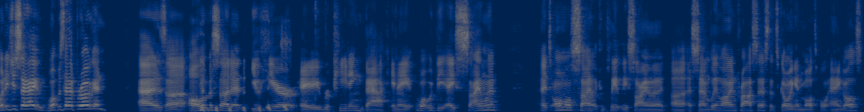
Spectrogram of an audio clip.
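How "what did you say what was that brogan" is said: shrill, very loud shout climbing higher in pitch. The game narrator acts out one player character calling to another, yelling. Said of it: "and you're yelling".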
